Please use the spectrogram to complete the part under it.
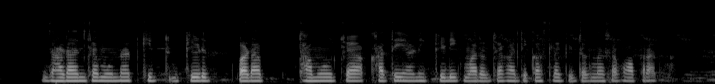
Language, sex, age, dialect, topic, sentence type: Marathi, male, 18-24, Southern Konkan, agriculture, question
